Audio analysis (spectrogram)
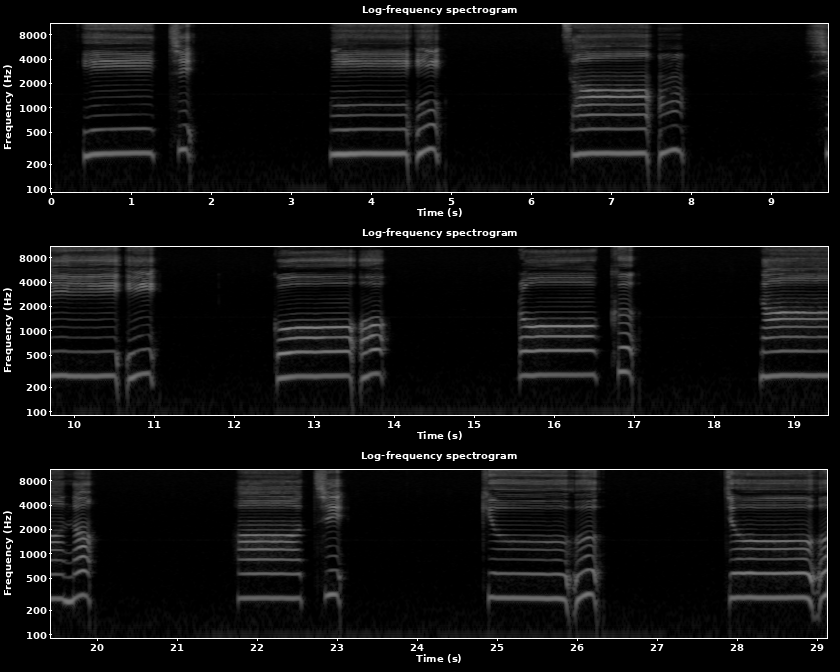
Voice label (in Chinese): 慢10次, 女生为你进行健身计数的语音; 仅计数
